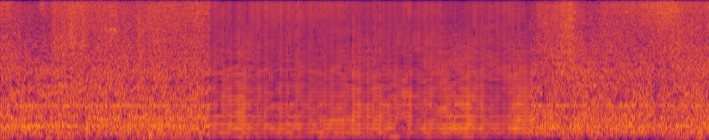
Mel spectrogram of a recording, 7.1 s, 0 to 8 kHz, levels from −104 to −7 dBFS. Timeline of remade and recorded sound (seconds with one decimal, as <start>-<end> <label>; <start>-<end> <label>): 0.0-2.1 recorded; 2.1-5.3 remade; 5.3-7.1 recorded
